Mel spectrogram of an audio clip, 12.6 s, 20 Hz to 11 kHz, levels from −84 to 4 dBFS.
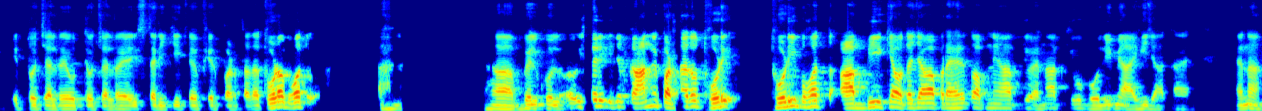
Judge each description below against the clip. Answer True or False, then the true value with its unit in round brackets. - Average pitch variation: False (6.4 semitones)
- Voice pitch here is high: False (120 Hz)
